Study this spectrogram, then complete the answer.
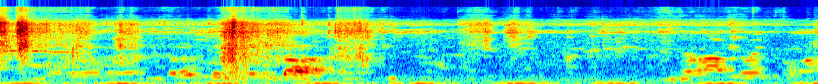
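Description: Wet fish meat flops down onto a plastic sack.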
